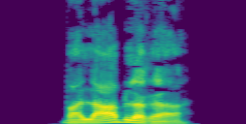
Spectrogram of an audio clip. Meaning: inflection of valabel: 1. strong/mixed nominative masculine singular comparative degree 2. strong genitive/dative feminine singular comparative degree 3. strong genitive plural comparative degree
- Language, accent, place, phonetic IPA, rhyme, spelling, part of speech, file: German, Germany, Berlin, [vaˈlaːbləʁɐ], -aːbləʁɐ, valablerer, adjective, De-valablerer.ogg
